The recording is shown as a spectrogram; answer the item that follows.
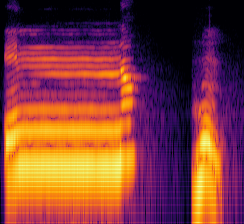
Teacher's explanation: نون مشدد کے اوپر غنہ ہوگا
